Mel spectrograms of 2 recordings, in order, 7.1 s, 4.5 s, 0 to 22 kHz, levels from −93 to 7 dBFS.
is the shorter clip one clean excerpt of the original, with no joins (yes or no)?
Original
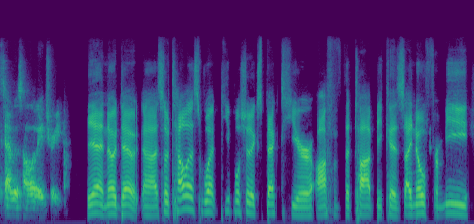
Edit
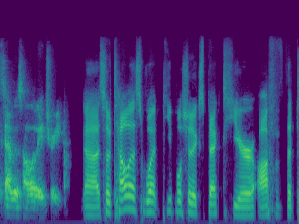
no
